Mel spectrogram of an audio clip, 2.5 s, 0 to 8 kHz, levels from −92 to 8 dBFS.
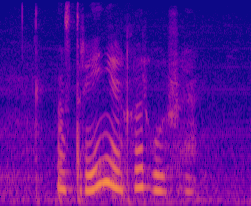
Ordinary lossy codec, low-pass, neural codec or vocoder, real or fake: none; none; none; real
